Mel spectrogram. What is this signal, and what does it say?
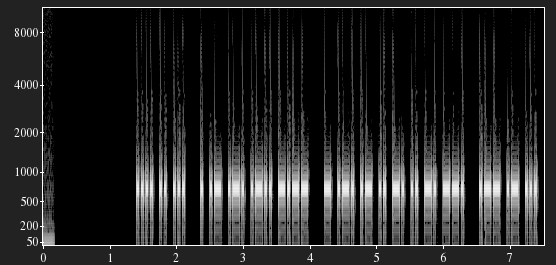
Morse code, heard as a keyed tone, about 36 wpm, 700 Hz. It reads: HIS EARLY TRAINING WAS
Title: Sentences from Top 1000 Words - Review Part 4 - 35wpm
